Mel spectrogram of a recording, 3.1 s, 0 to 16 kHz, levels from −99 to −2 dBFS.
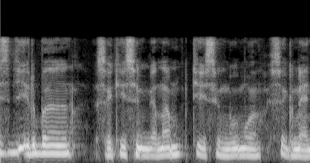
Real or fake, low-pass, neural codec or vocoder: fake; 7.2 kHz; codec, 16 kHz, 2 kbps, FunCodec, trained on LibriTTS, 25 frames a second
